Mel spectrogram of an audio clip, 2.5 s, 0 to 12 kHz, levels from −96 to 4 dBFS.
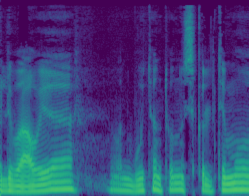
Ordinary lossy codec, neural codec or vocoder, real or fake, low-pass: MP3, 48 kbps; none; real; 10.8 kHz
